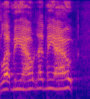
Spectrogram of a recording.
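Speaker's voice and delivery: high, panicked, pleading voice. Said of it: "basically had a panic attack".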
